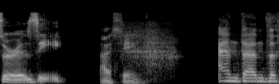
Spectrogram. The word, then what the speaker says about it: xe: They're Z, Zir, Zirs, and that's spelled with an X.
